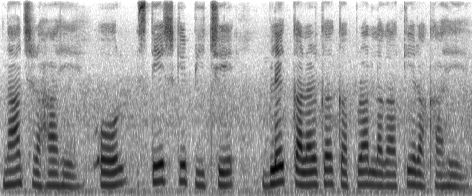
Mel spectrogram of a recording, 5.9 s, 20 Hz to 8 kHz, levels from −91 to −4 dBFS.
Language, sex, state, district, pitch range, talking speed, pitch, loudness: Hindi, female, Arunachal Pradesh, Longding, 185-210 Hz, 150 wpm, 195 Hz, -18 LUFS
